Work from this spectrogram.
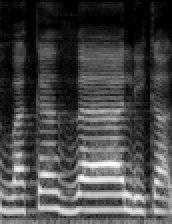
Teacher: جو زبان کی ٹپ ہے نا وہ اوپر والے دانتوں کو لگتی ہے، اور دانت جڑتے نہیں بلکہ زبان دانتوں کے بیچ میں رہتی ہے، سامنے والے، اوپر والے اور نیچے والے دانت. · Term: ذال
